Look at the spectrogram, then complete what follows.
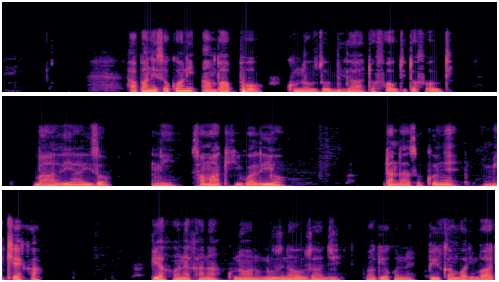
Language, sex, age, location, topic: Swahili, male, 18-24, Mombasa, agriculture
